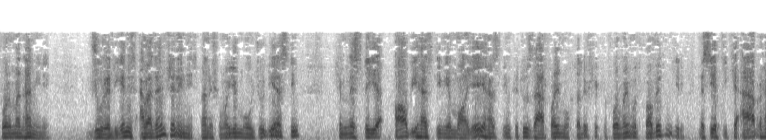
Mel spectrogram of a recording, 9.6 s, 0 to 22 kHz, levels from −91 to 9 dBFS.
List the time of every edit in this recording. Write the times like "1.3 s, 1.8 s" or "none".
4.9 s, 8.7 s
